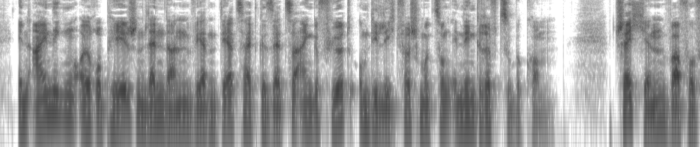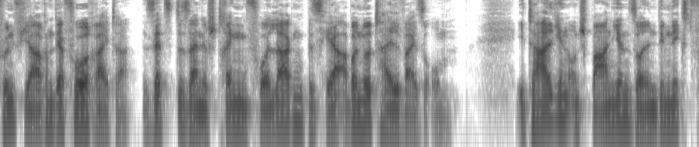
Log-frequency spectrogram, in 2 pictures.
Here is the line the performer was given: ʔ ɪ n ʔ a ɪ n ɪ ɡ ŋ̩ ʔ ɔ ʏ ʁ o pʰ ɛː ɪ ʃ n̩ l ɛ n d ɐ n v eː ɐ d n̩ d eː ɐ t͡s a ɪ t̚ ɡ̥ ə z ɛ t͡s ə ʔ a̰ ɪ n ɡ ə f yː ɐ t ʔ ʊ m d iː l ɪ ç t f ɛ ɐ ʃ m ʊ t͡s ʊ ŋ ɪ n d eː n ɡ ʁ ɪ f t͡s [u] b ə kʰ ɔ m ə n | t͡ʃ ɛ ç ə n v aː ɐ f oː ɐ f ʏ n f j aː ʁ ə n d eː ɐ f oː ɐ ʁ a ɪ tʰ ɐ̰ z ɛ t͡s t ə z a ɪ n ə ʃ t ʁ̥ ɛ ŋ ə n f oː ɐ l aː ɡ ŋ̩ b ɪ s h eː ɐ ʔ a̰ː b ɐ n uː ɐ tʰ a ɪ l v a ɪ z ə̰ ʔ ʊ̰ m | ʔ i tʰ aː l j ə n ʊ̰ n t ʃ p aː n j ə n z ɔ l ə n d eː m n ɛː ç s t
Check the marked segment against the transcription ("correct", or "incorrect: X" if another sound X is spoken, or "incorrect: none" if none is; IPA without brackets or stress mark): correct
